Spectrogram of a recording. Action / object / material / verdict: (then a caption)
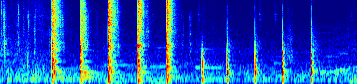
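knock / sheet-metal computer case side panel / sheet steel / undamped. Ten sharp knocks on an undampened Silverstone metal PC case side panel, tested for comparison with a dampened one. Each rap gives a bright, brief metallic clang with faint tonal ringing that dies away quickly. It sounds noticeably different from the dampened panel.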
